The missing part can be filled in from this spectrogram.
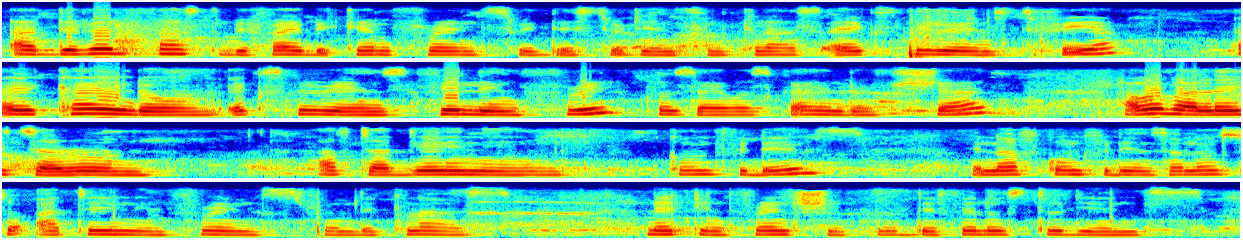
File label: Vox Pop; EduFund; m2m celebrates education success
